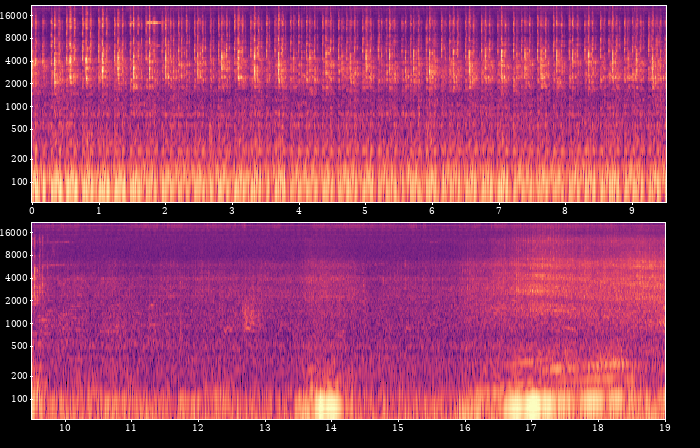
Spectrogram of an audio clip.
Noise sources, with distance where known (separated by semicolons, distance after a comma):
engine of unclear size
